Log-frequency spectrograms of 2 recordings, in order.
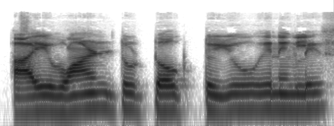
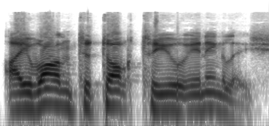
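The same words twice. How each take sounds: First: Very slow word-by-word English; halting, each word spaced out like a beginner; slow, broken English. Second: Slow, connected delivery with a punched "want"; fluent native flow. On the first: Teacher mimics a beginner, slow word-by-word. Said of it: "पहला वाला बच्चा है वो कह रहा है". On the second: Teacher models English in its natural rhythm, stress on "want". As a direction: stress "want" and glide the rest together. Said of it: "कुछ इस अंदाज से बोला जाएगा". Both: Shown as a demonstration.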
